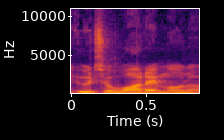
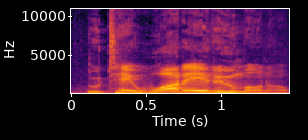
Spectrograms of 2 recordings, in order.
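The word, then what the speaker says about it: Utawarerumono: Do you mean Utaware Mono or something? I do want to play that. Utewareru Mono, by the way. I fucking got it wrong. There's an extra syllable in there.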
